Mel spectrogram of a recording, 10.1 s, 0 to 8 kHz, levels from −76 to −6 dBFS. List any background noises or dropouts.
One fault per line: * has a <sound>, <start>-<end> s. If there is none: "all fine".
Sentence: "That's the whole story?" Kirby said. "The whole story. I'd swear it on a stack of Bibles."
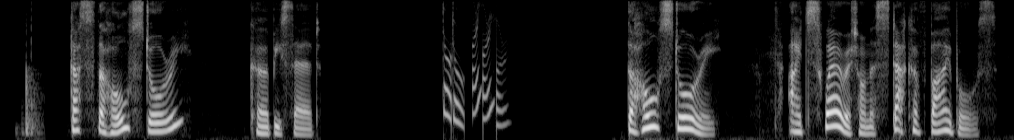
* has a tap, 0.1-0.5 s
* has a chirp, 4.4-5.1 s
